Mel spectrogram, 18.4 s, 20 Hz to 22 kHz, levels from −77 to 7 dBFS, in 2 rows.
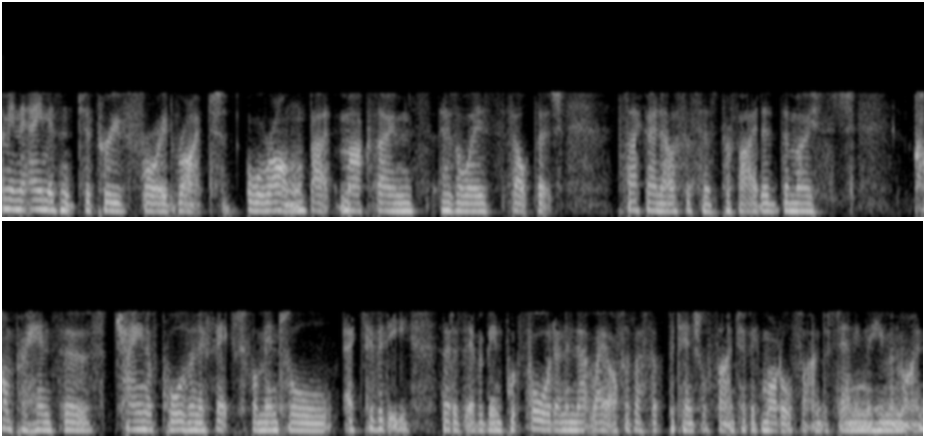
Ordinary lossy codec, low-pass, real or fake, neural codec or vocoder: AAC, 16 kbps; 7.2 kHz; real; none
